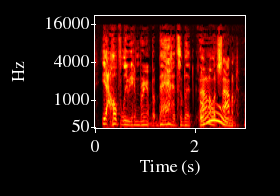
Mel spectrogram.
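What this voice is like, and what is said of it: Hoarse, failing voice. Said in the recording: “Oh, my word, my voice is gone ... Something's like in the back of my throat.”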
